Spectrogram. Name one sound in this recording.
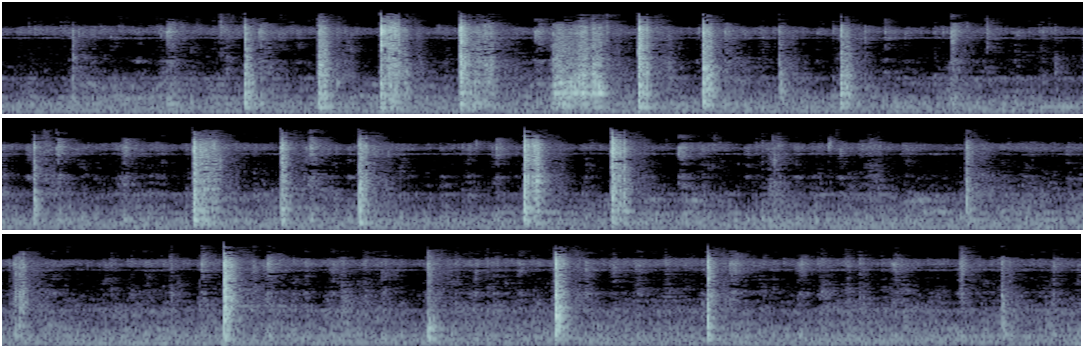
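A metal spoon clinks and scrapes against a metal pan.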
